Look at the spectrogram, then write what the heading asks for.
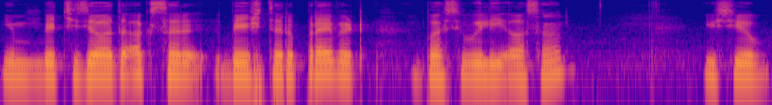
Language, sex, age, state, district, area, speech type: Kashmiri, male, 30-45, Jammu and Kashmir, Srinagar, urban, spontaneous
